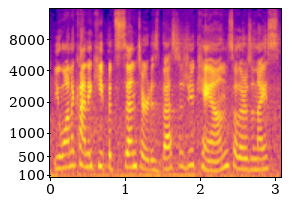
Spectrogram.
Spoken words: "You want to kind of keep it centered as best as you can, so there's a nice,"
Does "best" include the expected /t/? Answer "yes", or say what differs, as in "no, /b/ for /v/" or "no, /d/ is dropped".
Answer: yes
